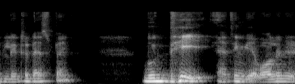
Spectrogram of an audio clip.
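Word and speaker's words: बुद्धि: Buddhi, I think we have already discussed. Uddhi, the compound uddha, the dha has to be, second dha has to be aspirated.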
